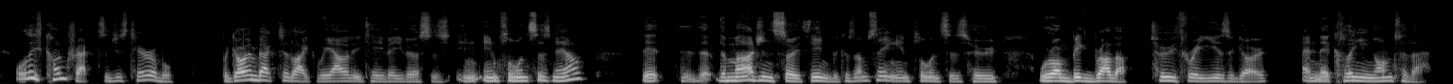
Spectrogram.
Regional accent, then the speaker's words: Western Australia, Australia; I'm from the West.

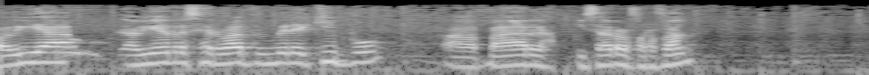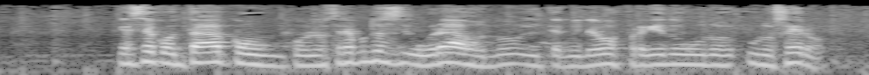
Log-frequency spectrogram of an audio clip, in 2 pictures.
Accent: Peru; como peruanos

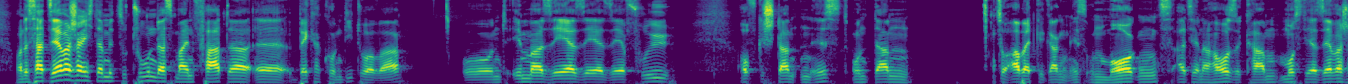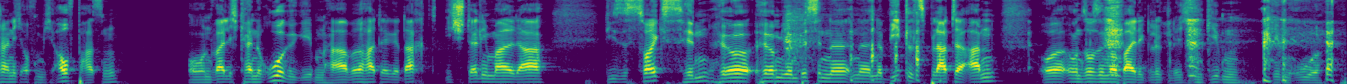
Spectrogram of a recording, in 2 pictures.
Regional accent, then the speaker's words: Sedrun, Graubünden, Switzerland; German is a second language; moved away as an adult; now in Berlin, Germany; ich bin äh, 1992 in der Schweiz im schönen Kanton Graubünden in einer Skiortschaft namens Sedrun geboren

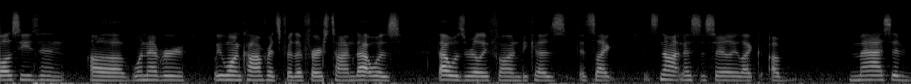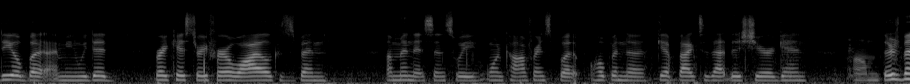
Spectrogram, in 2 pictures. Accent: Monroeville, United States; we're from Monroeville.

